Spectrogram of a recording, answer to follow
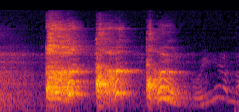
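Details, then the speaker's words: A child with cystic fibrosis gives three forceful coughs in quick succession, then a brief voiced sound; productive cough. "Ah, ça fait tousser ton truc. Eh ben c'est fait pour ça, figure-toi. L'objectif est d'hydrater le mucus pour le faire sortir."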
